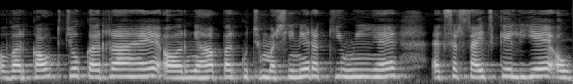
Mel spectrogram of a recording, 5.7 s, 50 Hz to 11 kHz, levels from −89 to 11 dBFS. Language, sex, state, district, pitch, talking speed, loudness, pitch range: Hindi, female, Bihar, Saran, 250 Hz, 190 wpm, -14 LUFS, 240-265 Hz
